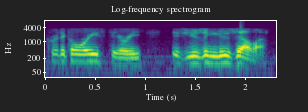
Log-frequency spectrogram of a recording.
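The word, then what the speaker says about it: Newsela: Newzella. Am I saying that correctly? – That's exactly right.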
